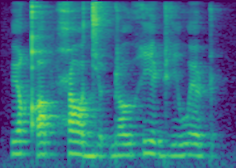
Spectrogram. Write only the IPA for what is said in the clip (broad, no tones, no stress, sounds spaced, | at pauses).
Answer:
y qʼ ɔ f ħ ɔ dʲ o ʔ ɖ ɔ u̯ h i ɖʱ i w ø ʈ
